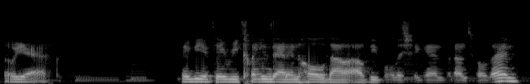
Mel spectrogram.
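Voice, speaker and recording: A man's voice: mid-range voice, steady tone, normal speed, lo-fi sound, soft background music. A man hosting a casual trading stream, losing his voice and swearing casually. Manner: laid-back, swears casually.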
